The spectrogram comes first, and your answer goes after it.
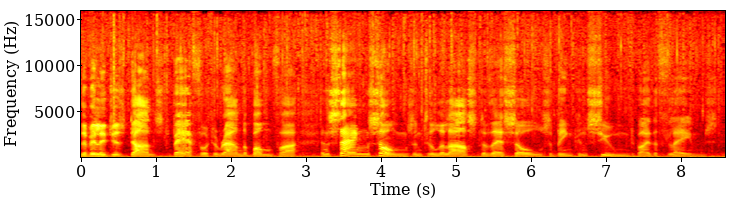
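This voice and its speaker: A man reading a children's horror-comedy story as its author, in a theatrical, relishing, deliberate manner. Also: mid-range voice, a bit bright, a little hiss or hum, poor audio. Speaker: author reading own stories aloud.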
